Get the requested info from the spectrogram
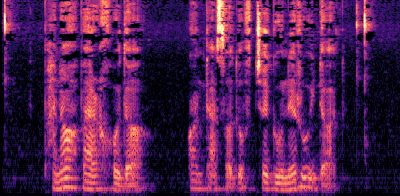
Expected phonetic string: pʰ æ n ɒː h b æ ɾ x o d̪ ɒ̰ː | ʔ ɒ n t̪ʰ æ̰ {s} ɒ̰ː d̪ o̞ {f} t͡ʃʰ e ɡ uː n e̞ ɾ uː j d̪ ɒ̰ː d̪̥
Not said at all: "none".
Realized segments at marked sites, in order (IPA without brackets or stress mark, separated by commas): s, f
